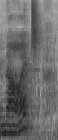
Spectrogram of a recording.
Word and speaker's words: knight: So they would have originally have said knight, but now we just say night, and that one does have a silent K at the start of the word.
